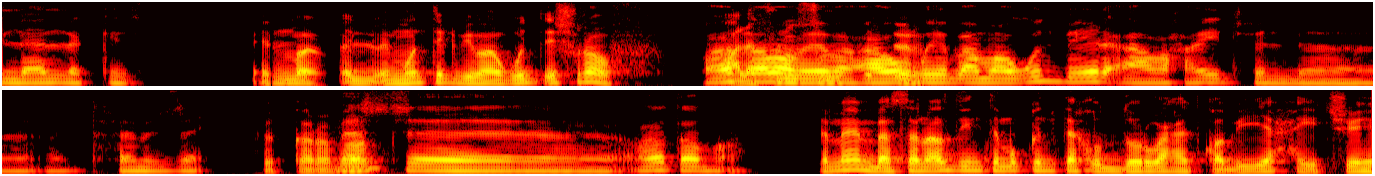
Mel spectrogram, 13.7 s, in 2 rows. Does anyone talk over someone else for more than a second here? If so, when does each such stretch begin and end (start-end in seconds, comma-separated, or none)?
3.5-4.8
